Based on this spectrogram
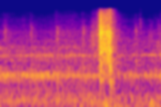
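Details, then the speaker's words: Vevor diesel heater installed in a cabin mechanical room with solar power, running at full output: steady, even fan hum with a faint constant whine and one brief puff, pushing out heat; normal running. "It's really pushing out now. Pushing out the heat."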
